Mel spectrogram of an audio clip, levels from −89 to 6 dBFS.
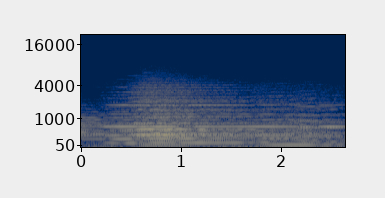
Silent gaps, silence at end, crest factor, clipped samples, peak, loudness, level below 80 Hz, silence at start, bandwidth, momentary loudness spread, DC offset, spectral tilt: none; 0 s; 16 dB; under 0.1%; -22 dBFS; -38 LUFS; -52 dBFS; 0 s; 8 kHz; 10 LU; under 0.1%; -8 dB/octave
